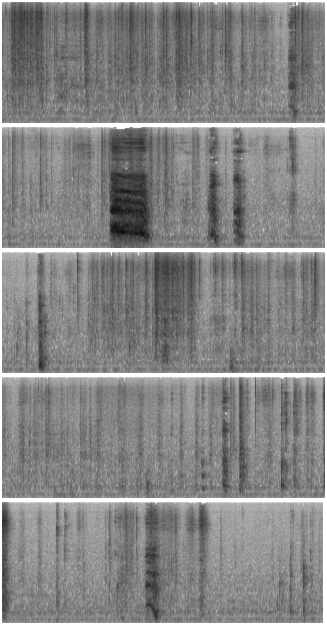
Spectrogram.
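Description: Saltine cracker sleeve wrapper crinkling as crackers are pulled out, with chewing on dry crackers. A brief vocal sound about nine seconds in.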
